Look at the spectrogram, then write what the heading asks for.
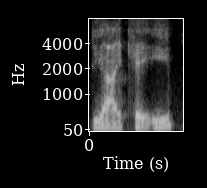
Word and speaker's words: Dyke: His last name is pronounced Dike.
